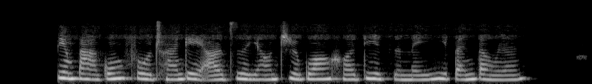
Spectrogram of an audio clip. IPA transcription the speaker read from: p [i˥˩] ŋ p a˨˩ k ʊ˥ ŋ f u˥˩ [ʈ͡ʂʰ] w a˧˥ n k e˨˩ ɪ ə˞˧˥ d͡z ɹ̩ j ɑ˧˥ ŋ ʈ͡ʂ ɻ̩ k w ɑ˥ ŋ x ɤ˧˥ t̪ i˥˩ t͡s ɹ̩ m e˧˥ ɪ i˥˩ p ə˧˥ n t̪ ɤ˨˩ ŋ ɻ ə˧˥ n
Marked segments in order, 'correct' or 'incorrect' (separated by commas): correct, correct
